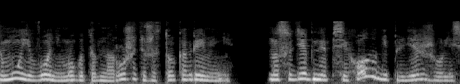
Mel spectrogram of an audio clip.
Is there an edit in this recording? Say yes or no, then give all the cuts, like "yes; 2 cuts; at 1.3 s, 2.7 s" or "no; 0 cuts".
no; 0 cuts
